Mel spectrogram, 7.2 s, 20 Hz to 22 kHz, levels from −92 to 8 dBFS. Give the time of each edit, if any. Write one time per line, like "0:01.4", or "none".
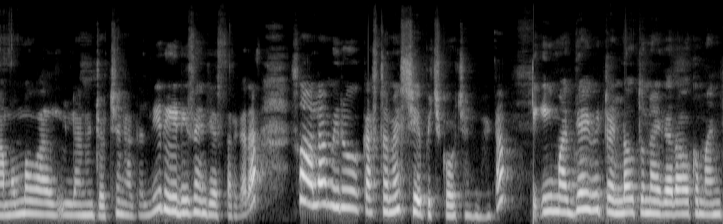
0:05.4

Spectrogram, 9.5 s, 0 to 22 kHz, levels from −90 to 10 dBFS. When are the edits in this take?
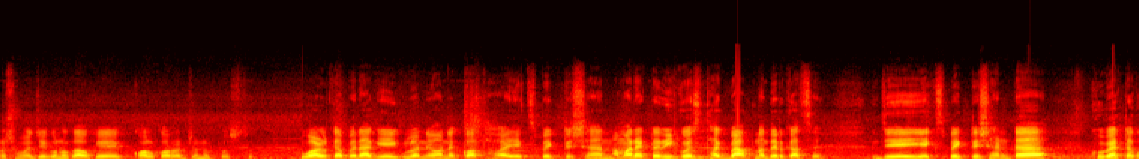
0:02.4
0:05.2

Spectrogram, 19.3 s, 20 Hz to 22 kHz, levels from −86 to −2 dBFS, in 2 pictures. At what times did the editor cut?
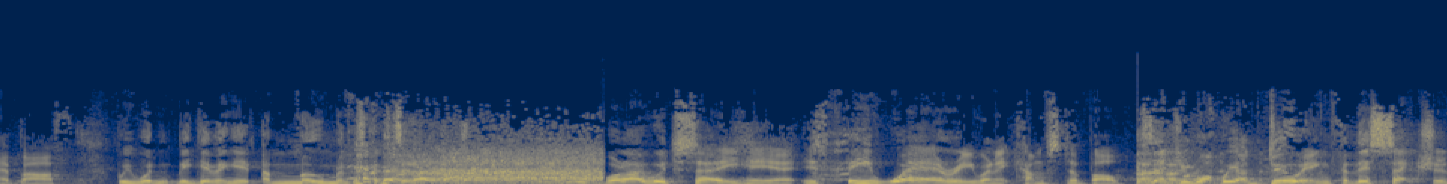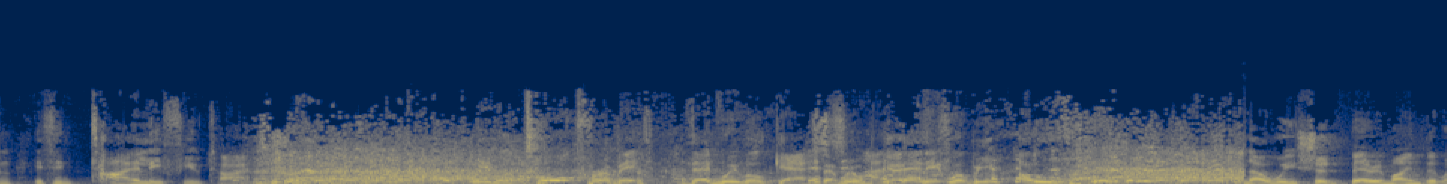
0:04.0
0:07.6
0:17.9

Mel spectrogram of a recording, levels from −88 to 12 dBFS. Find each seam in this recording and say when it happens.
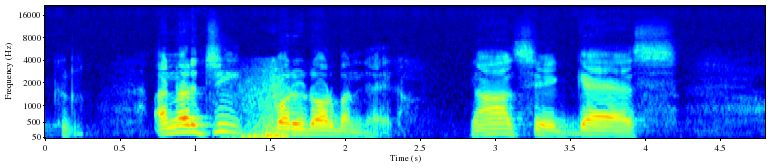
0:01.4

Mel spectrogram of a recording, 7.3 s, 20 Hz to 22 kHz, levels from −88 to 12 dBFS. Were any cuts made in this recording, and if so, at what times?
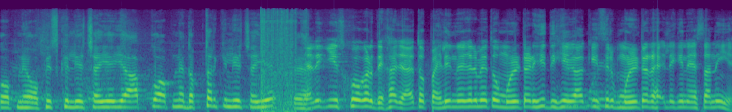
0:02.9

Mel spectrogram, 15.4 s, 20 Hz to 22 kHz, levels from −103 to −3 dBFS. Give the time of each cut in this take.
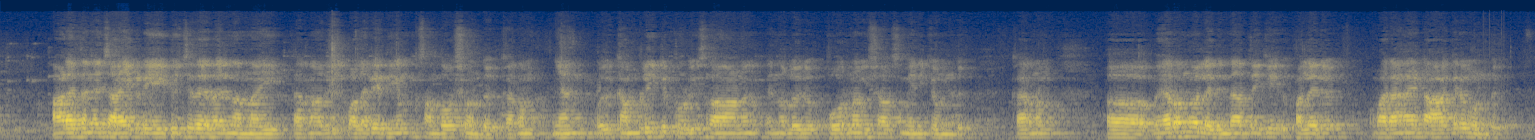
none

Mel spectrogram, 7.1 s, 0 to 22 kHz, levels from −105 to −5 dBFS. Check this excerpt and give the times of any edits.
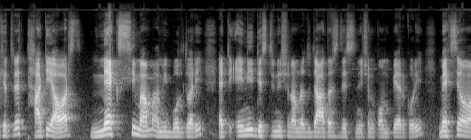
none

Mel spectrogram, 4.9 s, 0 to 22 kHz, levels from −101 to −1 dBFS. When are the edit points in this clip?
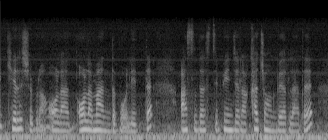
none

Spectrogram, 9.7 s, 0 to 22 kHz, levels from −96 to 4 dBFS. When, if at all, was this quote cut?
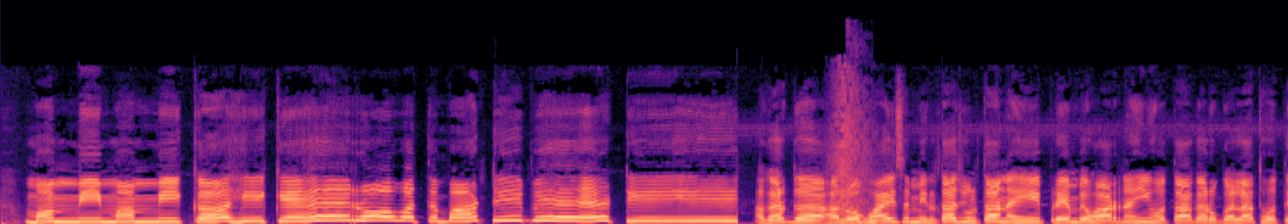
0:05.6

